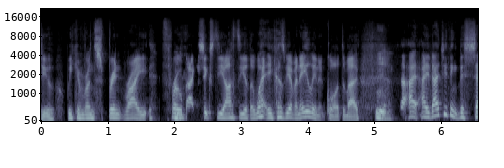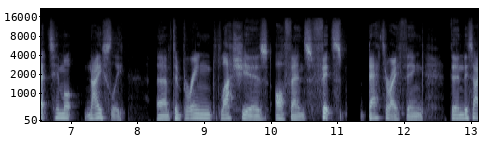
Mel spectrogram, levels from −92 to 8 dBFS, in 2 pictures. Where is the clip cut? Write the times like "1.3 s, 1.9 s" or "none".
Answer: none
